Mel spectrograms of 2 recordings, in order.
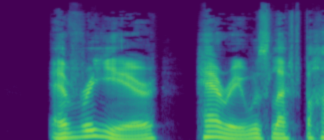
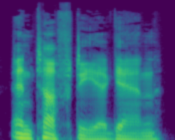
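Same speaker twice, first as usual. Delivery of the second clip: ordinary delivery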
